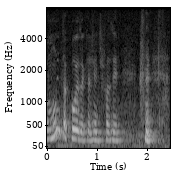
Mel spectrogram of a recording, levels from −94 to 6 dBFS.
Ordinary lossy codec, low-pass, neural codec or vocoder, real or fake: none; none; none; real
